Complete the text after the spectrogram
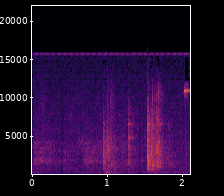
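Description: A door handle clicks.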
